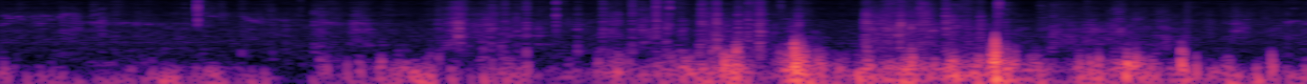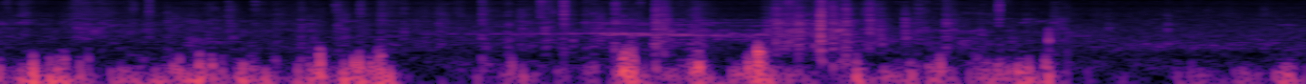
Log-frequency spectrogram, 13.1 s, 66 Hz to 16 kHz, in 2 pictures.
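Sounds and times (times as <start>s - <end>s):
wind rumble on microphone: 0.0s - 13.0s.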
